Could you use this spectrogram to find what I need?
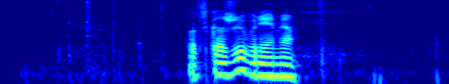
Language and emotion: Russian, neutral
